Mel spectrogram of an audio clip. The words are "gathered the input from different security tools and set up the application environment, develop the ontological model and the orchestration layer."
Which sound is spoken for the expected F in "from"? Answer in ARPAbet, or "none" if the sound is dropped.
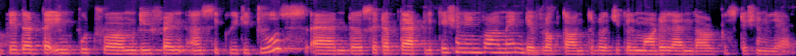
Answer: F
